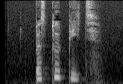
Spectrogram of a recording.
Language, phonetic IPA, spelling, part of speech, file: Russian, [pəstʊˈpʲitʲ], поступить, verb, Ru-поступить.ogg
- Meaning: 1. to act, to behave, to do things (in a certain way) 2. to treat (with), to deal (with), to handle 3. to enter, to join, to matriculate 4. to arrive, to come in, to be received, to be forthcoming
